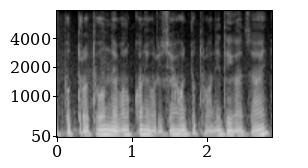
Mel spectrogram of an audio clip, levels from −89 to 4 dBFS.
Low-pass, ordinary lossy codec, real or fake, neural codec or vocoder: none; none; real; none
